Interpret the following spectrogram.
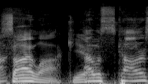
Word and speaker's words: Psylocke: It's not Cyclock, it's Psylocke. Psylocke, yeah.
